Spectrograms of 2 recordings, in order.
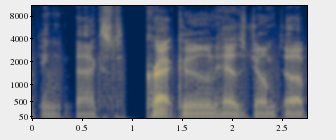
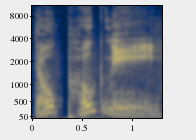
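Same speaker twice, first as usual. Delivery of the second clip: slow mock whine; 4 semitones higher, 5 dB louder, much slower than usual. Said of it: "It's like".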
